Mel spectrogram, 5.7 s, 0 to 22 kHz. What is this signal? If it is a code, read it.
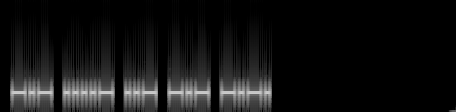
Morse code, heard as a keyed tone, about 22 wpm, 700 Hz. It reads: K4UKC
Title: USA Call Signs - 5 Characters - Repeated 3x - 22wpm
